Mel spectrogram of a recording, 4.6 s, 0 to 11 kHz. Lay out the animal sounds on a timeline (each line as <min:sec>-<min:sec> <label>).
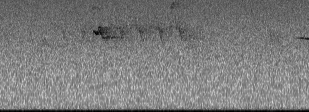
0:00.7-0:03.0 Ovenbird (Seiurus aurocapilla)
0:01.3-0:04.6 Blue-headed Vireo (Vireo solitarius)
